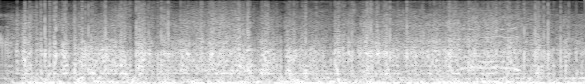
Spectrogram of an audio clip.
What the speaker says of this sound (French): écoutez-moi cet arrachage de sol lorsqu'on est comme ça sur sol meuble et qu'on enclenche le dual motor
